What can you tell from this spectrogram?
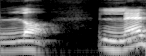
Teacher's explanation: हवा जिसके बोलने से ल ल जब हम बोलते हैं तो जो हवा है वह जीभ के बगल से निकल जाती है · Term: पार्श्विक, पार्श्विक ध्वनि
